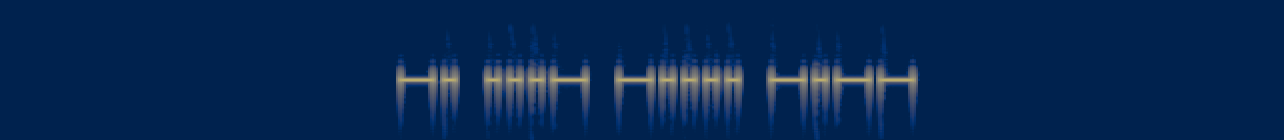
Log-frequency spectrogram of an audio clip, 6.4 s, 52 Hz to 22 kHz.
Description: Morse code, heard as a keyed tone, about 22 wpm, 700 Hz. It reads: NV6Y
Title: USA Call Signs - 4 Characters - Repeated 3x - 22wpm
